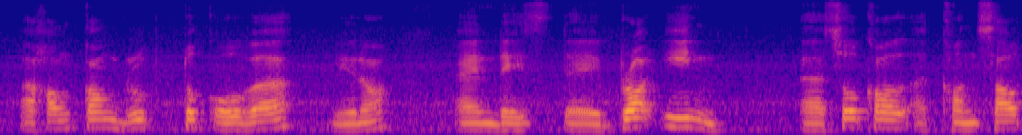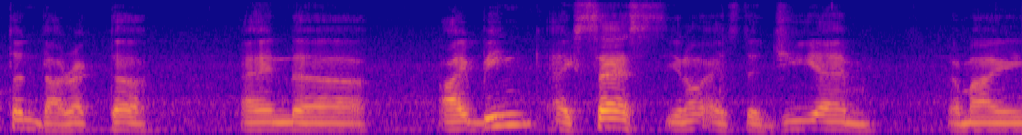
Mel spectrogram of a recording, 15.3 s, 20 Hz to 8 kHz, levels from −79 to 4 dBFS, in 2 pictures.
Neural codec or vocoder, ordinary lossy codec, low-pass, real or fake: none; none; none; real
